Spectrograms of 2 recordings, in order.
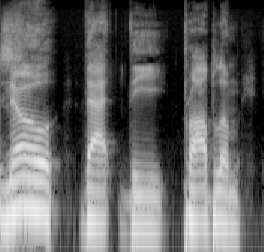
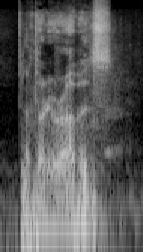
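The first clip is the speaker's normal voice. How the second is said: put-on smoker's voice, sometimes quieter. Answering how he sounds, doing a Tony Robbins voice. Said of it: "he sounds like he's like, has like a one, like he smoked too much".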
